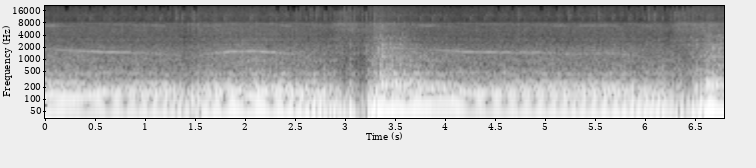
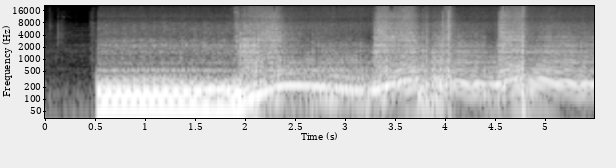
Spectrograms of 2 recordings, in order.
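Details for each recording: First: BMW E46 330ci, abandoned over six years, revved: loud, raw, booming exhaust that swells with revs and drops back, loud because the catalytic converters have been removed. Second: BMW E46 330ci revived after 6 years abandoned, MAF, idle control valve and radiator replaced, broken hose reconnected with tubing: steady even idle, clean rises and falls in revs, no stumble, knock or rattle; normal revving.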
